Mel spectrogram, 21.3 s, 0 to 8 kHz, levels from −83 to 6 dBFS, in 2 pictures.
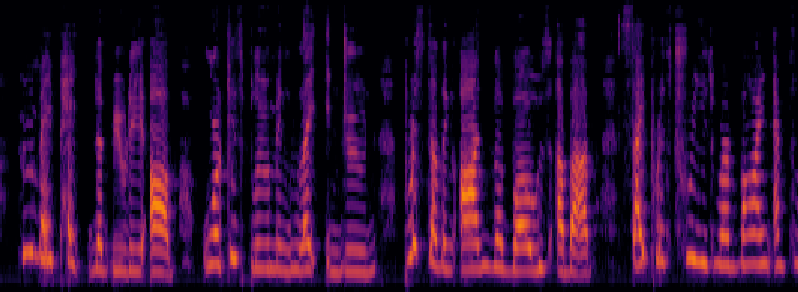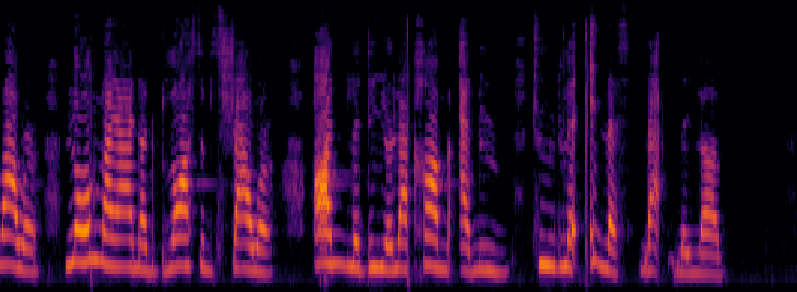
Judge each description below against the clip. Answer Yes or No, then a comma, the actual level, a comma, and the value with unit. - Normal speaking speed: No, slow, 110 wpm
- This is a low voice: No, very high, 265 Hz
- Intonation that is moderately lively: Yes, average, 4.1 semitones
